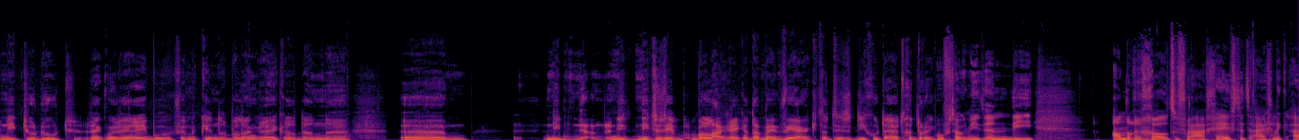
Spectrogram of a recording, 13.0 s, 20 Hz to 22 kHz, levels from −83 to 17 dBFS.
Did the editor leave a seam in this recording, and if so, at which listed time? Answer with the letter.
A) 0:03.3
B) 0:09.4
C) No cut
B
